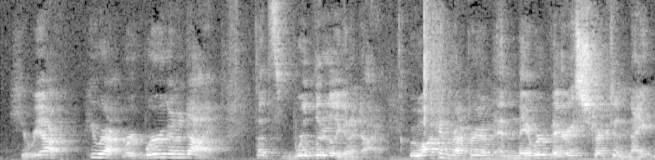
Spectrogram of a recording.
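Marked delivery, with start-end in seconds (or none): 0.1-2.2 reenacted nervous freak-out, pitch climbing; building giddy panic. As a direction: escalate into excited panic. Panic building at rep room.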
